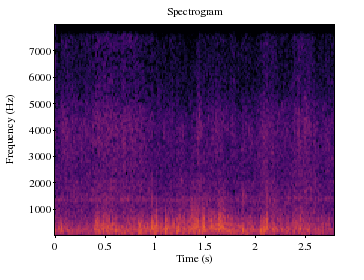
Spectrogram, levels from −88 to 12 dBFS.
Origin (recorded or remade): recorded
